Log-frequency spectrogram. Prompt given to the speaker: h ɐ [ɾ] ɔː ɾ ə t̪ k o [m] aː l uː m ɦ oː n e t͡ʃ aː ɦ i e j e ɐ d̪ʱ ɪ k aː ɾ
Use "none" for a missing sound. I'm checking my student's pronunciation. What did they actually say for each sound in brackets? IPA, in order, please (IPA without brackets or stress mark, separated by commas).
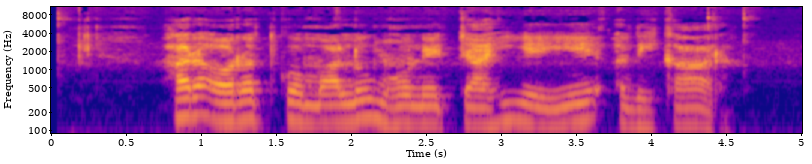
ɾ, m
